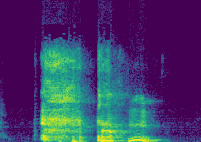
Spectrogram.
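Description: Someone clears their throat in three rough, guttural bursts, the first longer and the last two shorter, loud and alone with no speech around them.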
